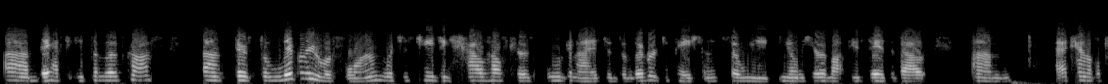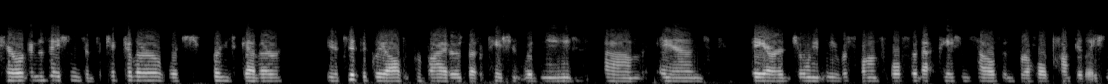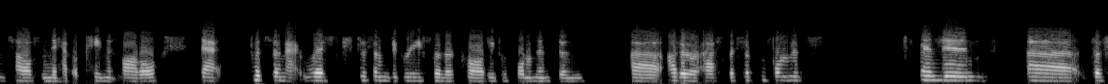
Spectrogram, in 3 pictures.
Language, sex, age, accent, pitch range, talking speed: English, female, 40-59, American, 155-185 Hz, 180 wpm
